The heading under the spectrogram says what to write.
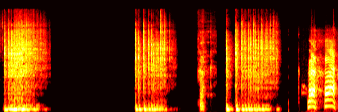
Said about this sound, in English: So it's I would say roll your dice and then we can choose from there. Okay. Here we go.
